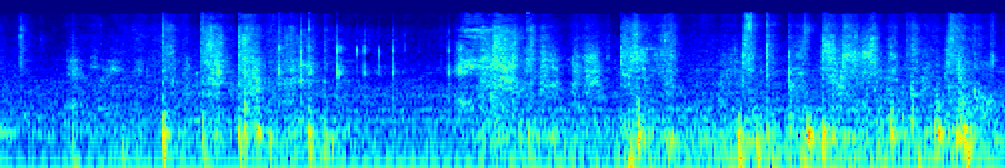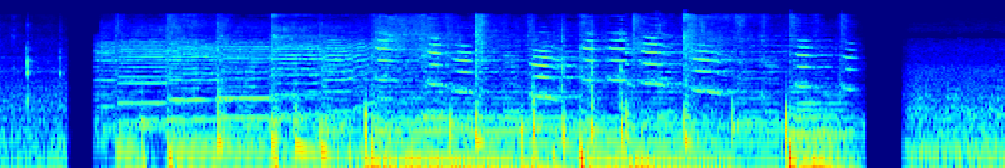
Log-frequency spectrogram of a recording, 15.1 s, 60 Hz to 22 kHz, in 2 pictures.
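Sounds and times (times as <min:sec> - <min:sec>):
music: 0:08.2 - 0:14.1.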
